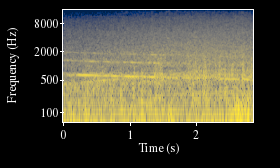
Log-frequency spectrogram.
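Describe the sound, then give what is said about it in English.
Strong wind of around 50 miles an hour or more roars steadily through trees, a loud, continuous rushing noise with a thin whistling tone riding on top. No one speaks. “It sounds like a freight train is coming through the trees here.”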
